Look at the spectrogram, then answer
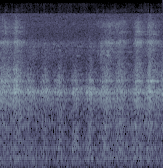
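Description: A standard manifest freight train with coil cars rolls by, heard as a faint, steady rumble and hiss with no talking.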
